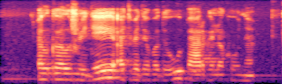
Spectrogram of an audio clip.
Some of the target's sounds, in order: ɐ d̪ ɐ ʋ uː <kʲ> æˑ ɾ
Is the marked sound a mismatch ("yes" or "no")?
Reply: yes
